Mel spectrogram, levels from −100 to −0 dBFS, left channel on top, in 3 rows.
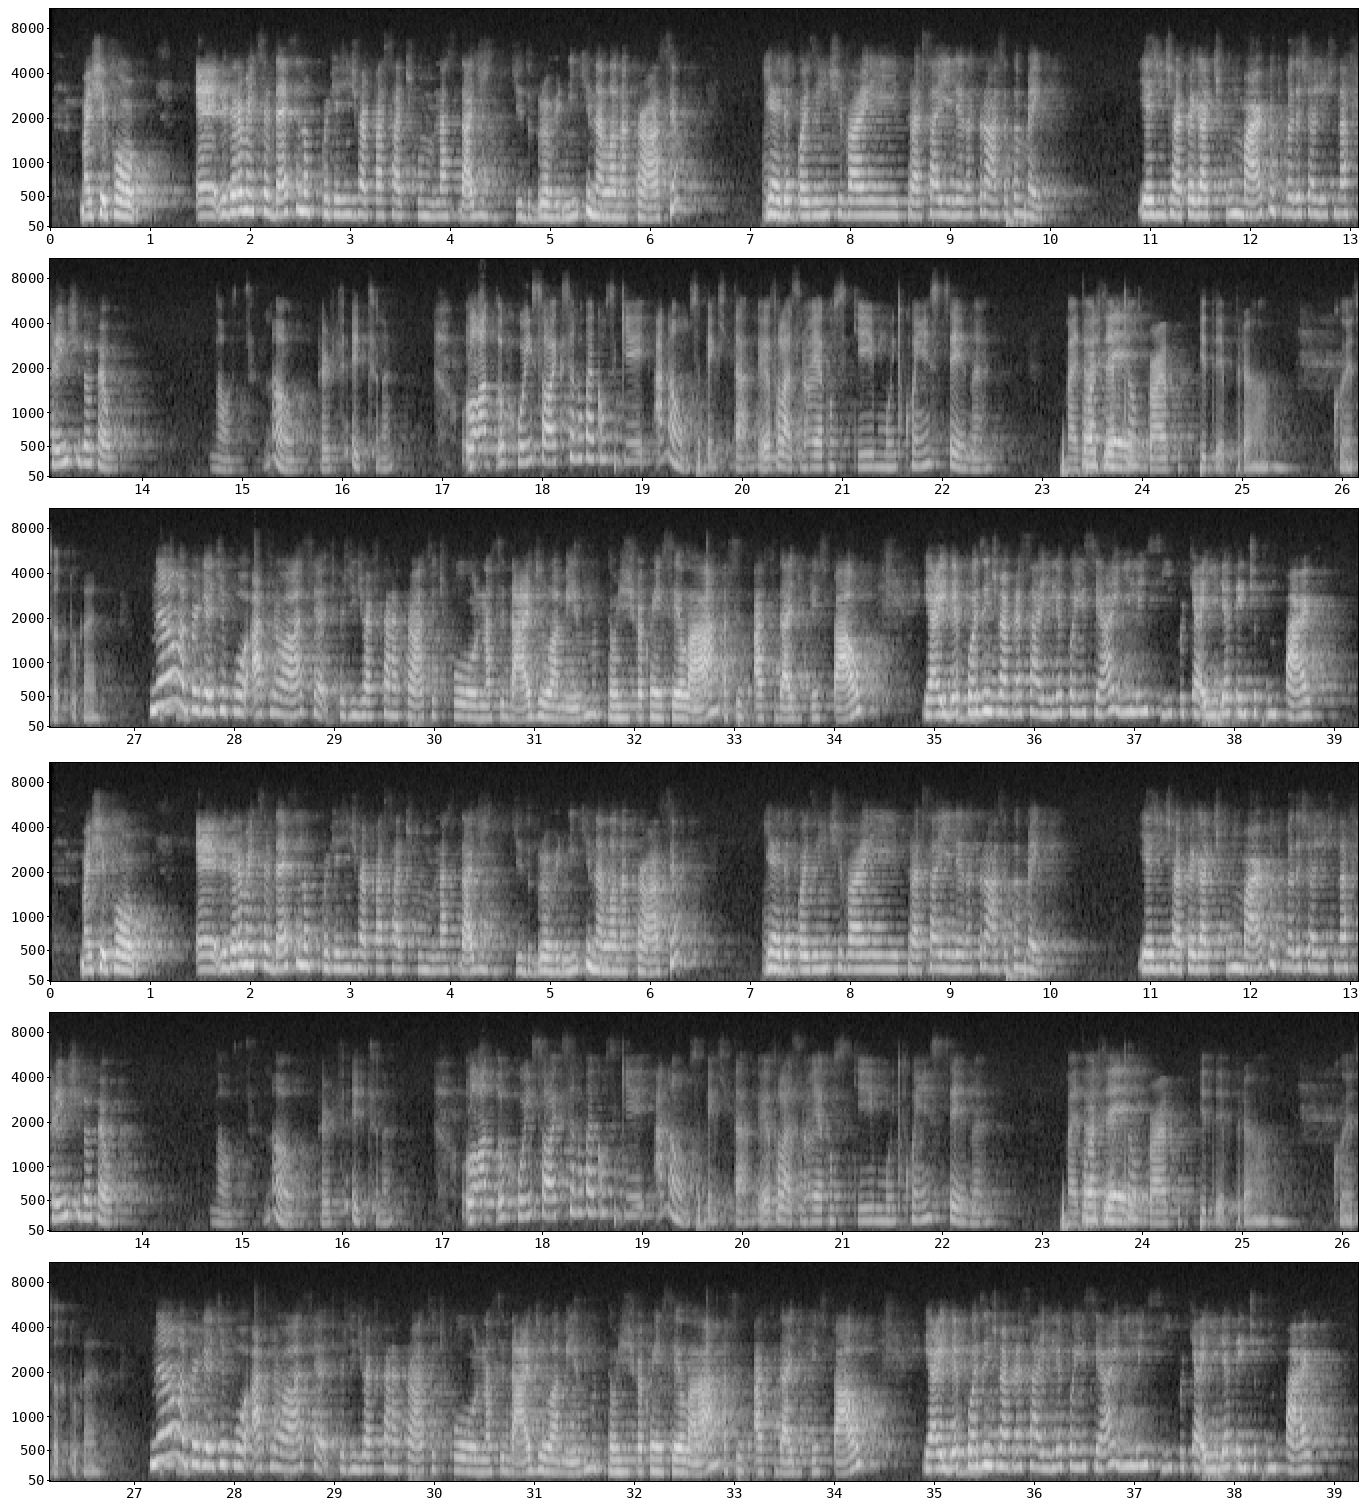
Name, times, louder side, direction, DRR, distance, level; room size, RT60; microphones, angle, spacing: voice 1, 0.3-0.9 1.4-6.3 7.1-9.9 10.9-13.7 23.4-23.9 27.1-29.9 30.2-38.9, left 1 dB, 20° left, 7 dB, 1.1 m, -23 dB
voice 2, 7.1-7.5 9.5-9.6 14.7-14.9 15.2-16.5 16.9-22.5 23.2-24.3 24.6-25.4 25.9-26.6 27.4-27.5 35.2-35.5, left 3 dB, 50° left, 10 dB, 1.7 m, -29 dB
30.0 x 16.0 x 8.9 m, 0.97 s
head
